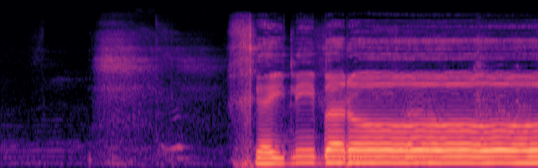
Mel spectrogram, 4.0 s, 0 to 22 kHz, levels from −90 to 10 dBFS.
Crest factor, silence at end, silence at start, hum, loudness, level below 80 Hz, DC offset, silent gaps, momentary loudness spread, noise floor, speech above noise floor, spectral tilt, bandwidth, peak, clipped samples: 14 dB; 0 s; 0.8 s; none; -13 LUFS; -54 dBFS; under 0.1%; none; 6 LU; -58 dBFS; 45 dB; -6.5 dB/octave; 13.5 kHz; -2 dBFS; under 0.1%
